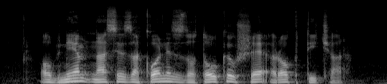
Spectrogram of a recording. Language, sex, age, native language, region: Slovenian, male, 30-49, Slovenian, Gorica region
